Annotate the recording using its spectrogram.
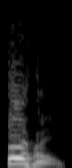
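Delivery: "borrow" with BOR punched high and loud; "borrow" demonstrated with strong BOR, falling away; stress on first syllable. Shown as a demonstration. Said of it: "stress is given on the first syllable".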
